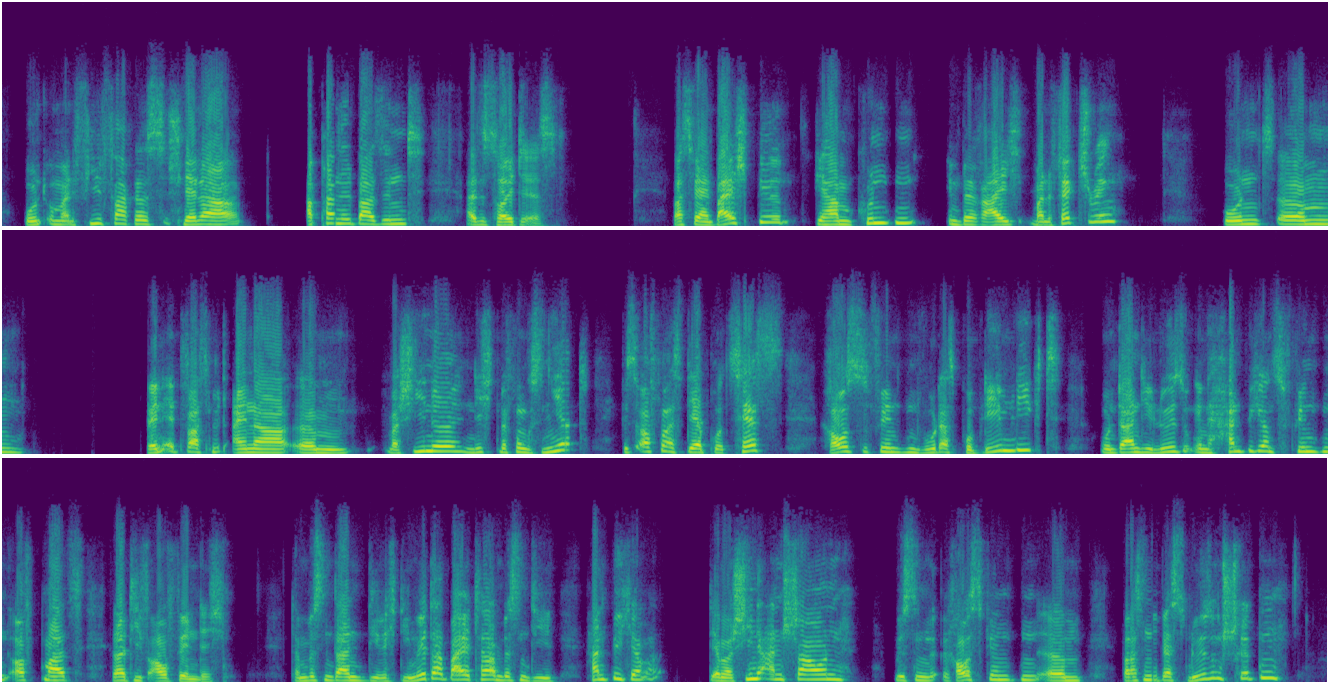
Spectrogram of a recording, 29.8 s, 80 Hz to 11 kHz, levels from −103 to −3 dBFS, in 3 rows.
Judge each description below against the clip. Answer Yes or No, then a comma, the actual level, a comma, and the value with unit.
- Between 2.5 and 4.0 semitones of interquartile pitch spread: No, average, 5.0 semitones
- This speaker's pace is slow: No, average, 145 wpm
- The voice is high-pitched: Yes, high, 195 Hz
